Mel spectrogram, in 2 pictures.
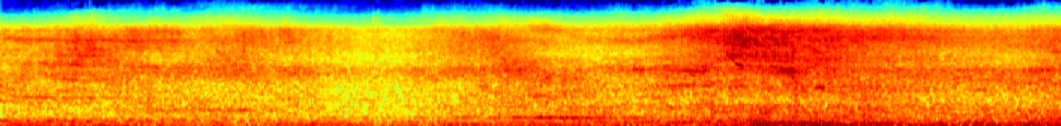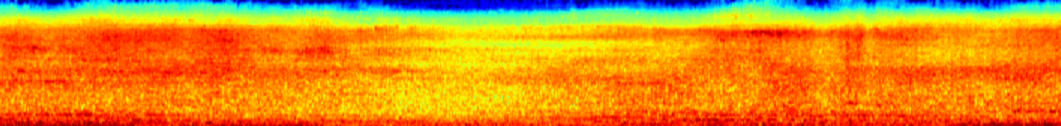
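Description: Mitsubishi Lancer wagon's engine running at idle, a steady drone that swells and eases slightly.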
